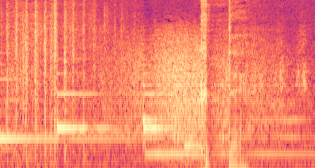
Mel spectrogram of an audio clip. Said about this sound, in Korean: 얘야, 저 새가 무슨 새라고 했지? 몇 번이나 대답해야 아시겠어요? 까치요, 까치라고요.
